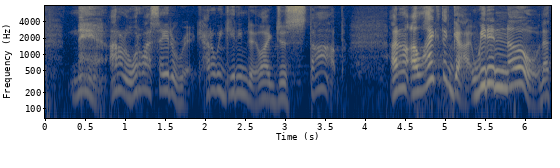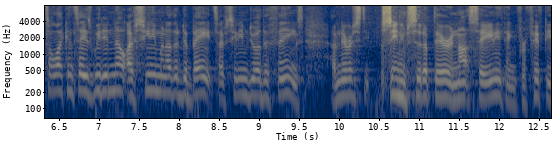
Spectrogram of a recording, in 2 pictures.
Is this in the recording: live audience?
yes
